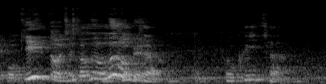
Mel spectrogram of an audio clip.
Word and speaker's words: poquito: A C followed by an I has That's a a C. S sound. That's all, yeah. That would be pocito. So you don't go poco, pocito, you go poco, poquito. So it's spelled to keep the k sound.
